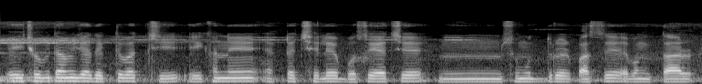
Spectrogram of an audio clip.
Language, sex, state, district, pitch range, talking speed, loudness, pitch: Bengali, male, West Bengal, Malda, 130-150 Hz, 145 wpm, -16 LUFS, 140 Hz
